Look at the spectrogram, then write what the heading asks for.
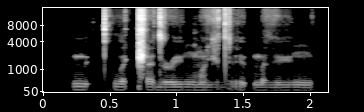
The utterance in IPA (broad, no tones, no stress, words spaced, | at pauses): myʔkʷʰœǁœd ɹyŋmɔ̃ ʒɵdrʉʔmœ ðyŋ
